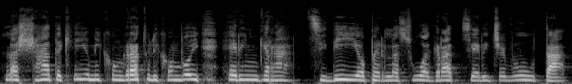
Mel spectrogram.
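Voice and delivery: high, drawn-out fawning courtier exclamation; exclaiming. A narrator's reading. Commander runs to greet the Sultan, exclaiming.

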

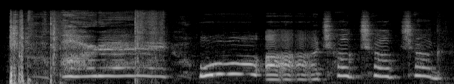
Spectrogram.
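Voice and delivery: very high, loud, whooping party yell; frat bro. Retold or imitated. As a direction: whoop and chant like a party animal. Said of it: "college is one of two things".

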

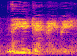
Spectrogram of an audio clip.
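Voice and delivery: soft whisper to the pet. Real, not acted. Owner whispering to the pet over its treat. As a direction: hush it as you hand over the treat.

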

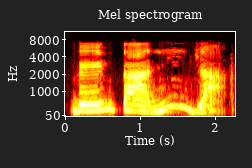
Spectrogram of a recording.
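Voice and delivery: "Ventanilla" slowly in separate syllables; very slow, syllabified "Ventanilla". Shown as a demonstration. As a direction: hold each syllable of "Ventanilla" for dictation. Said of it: "escribe separando en sílabas".

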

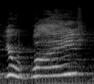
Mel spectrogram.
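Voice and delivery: high-pitched, hopeful awkward question; imitating an embarrassed clerk; uncomfortable saleslady. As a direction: ask it gingerly in a high voice. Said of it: "She was very uncomfortable".

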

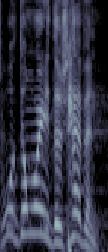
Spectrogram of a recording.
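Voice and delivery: high, breezy brush-off; dismissive God. Pretend. Preacher mocking an uncaring God, high and breezy. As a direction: wave the pain away glibly. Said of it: "we can make it so that God has no compassion".

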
